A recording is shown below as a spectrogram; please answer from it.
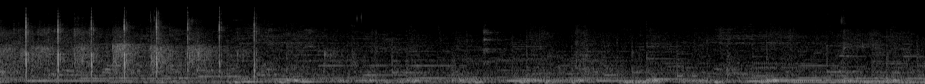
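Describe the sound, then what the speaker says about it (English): Scattered audience applause at an award ceremony during a conference event, opening with sharp distinct claps that soften into a quieter patter beneath a speaker's amplified voice and background music. "And keep those applauses coming"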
